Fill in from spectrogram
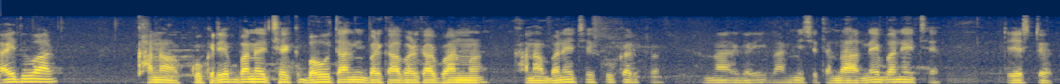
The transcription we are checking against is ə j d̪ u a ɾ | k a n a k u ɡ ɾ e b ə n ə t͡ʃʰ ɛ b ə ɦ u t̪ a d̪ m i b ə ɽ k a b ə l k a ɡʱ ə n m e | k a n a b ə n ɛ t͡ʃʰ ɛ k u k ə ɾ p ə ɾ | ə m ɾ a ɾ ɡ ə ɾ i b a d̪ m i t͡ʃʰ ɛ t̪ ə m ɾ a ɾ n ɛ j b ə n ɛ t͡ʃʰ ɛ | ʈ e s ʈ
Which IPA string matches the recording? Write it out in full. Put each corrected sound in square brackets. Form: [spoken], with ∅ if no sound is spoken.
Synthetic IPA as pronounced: ə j d̪ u a ɾ | [kʰ] a n a k u [k] ɾ e b ə n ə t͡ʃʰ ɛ b ə ɦ u t̪ a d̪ m i b ə ɽ k a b ə [ɽ] k a ɡʱ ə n m e | [kʰ] a n a b ə n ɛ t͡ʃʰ ɛ k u k ə ɾ p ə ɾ | ə m ɾ a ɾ ɡ ə ɾ i b a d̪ m i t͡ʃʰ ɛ t̪ ə m ɾ a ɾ n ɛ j b ə n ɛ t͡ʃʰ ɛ | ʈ e s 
